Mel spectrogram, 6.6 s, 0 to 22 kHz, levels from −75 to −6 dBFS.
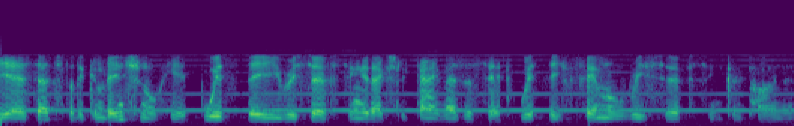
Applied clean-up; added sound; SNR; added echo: none; Bowed string instrument; 13 dB; none.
